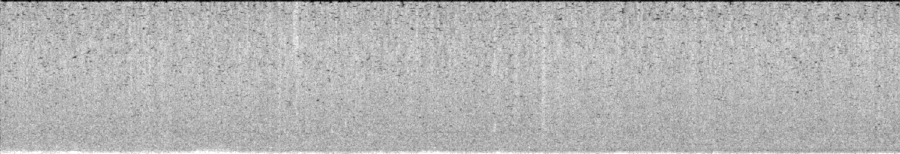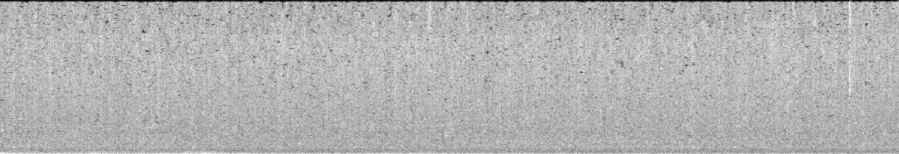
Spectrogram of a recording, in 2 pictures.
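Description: Steady rain hissing, with thunder rumbling low in the first several seconds. The rumble fades away, leaving an even rain hiss that grows slightly quieter toward the end.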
